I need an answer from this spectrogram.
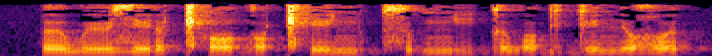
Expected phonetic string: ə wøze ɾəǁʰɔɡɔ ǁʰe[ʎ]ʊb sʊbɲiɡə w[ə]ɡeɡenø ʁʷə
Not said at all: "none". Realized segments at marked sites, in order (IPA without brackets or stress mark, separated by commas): ɲ, ɔ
